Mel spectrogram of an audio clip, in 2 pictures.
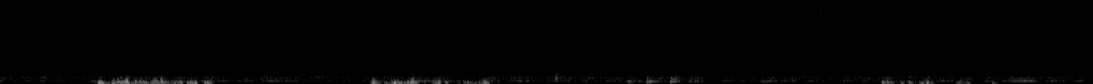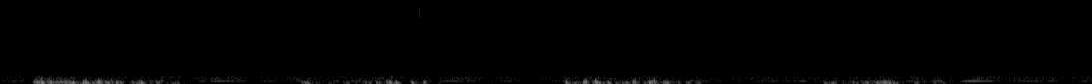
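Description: Yarn rustles softly as it is handled.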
